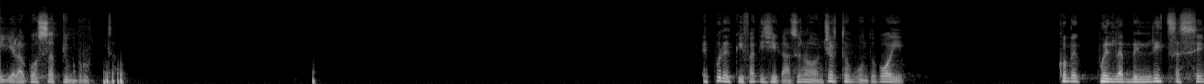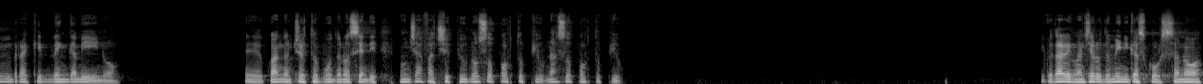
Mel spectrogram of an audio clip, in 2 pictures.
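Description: A man speaks with animation through a microphone, in bursts with long pauses.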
